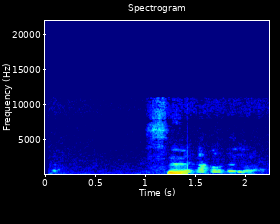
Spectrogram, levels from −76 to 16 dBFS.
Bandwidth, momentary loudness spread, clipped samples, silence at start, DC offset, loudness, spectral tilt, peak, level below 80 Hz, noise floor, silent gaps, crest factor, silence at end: 11.5 kHz; 15 LU; under 0.1%; 1.1 s; under 0.1%; -23 LUFS; -8 dB/octave; -6 dBFS; -52 dBFS; -60 dBFS; none; 18 dB; 0.15 s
